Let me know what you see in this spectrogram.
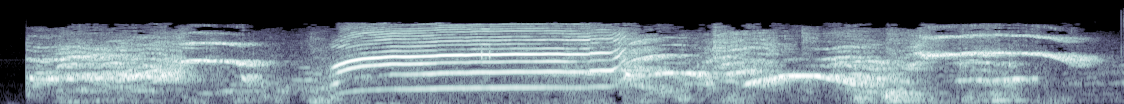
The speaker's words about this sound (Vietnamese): Có thể thấy nữ sinh bị đánh hội đồng la hét và kêu khóc, nhưng các bạn khác vẫn không buông tha.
